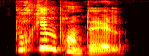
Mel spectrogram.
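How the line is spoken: Indignant exclamation. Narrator (French): s'exclama Chéri Bibi avec indignation

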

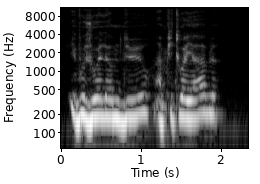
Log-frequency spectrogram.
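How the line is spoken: Count exclaiming. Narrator (French): s'écria le comte

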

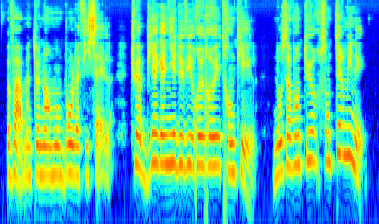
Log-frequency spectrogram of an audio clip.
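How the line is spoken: Sighing. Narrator (French): chéri Bibi ne lui avait-il pas dit avec un soupir

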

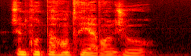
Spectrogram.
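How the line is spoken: Curt retort. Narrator (French): répliqua-t-elle sèchement

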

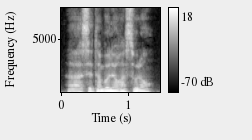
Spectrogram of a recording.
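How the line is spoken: Furious exclamation. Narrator (French): s'écria ma belle-mère avec rage

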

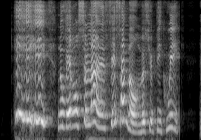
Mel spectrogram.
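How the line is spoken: Sniggering. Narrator (French): ricana Monsieur Fogg

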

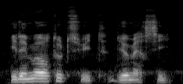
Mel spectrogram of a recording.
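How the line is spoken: Curt, spiteful voice. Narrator (French): répondit la Maslova d'une voix brève et méchante

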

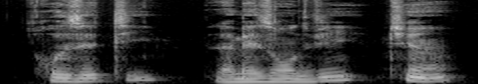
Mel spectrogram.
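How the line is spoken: Plain. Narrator (French): dit Farjas

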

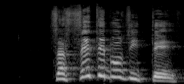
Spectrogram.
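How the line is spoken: Exclamation. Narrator (French): s'écria Maud

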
